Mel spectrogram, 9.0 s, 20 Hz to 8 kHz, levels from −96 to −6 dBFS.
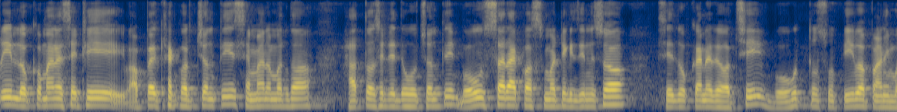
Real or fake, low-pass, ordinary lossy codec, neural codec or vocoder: fake; none; none; codec, 16 kHz, 4 kbps, X-Codec, HuBERT features, trained on balanced general audio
